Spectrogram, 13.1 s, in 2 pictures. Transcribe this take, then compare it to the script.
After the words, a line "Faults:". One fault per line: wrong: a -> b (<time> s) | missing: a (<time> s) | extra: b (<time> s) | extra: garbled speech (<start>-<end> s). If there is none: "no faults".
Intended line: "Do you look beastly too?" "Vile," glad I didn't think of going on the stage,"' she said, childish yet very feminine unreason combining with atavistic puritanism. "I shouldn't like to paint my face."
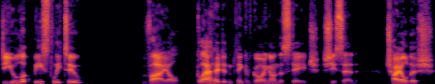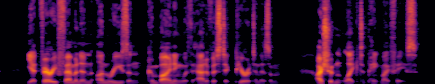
"Do you look beastly too?" "Vile," glad I didn't think of going on the stage,"' she said, childish yet very feminine unreason combining with atavistic puritanism. "I shouldn't like to paint my face."
Faults:
no faults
